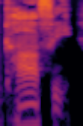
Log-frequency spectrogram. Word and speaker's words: Coffey: And then come to find out, you end up with this massive story about a guy named John Coffey, like the drink, just not spelled the same.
